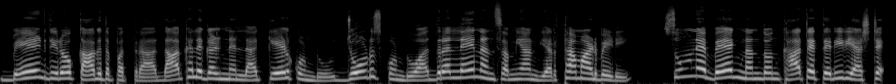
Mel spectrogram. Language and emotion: Kannada, angry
